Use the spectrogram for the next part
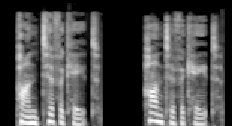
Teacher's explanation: In US, stress tif. In UK, stress tif and soften I.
